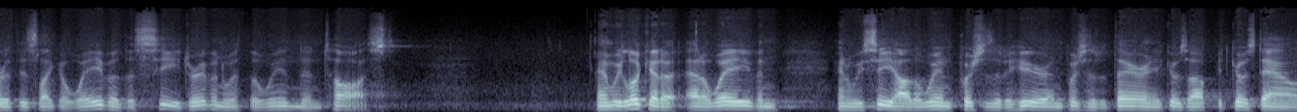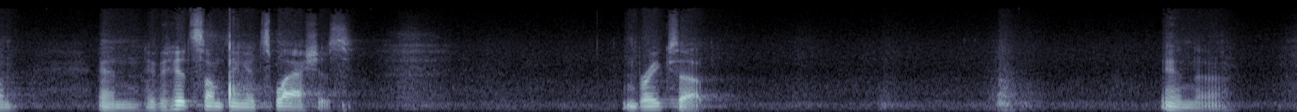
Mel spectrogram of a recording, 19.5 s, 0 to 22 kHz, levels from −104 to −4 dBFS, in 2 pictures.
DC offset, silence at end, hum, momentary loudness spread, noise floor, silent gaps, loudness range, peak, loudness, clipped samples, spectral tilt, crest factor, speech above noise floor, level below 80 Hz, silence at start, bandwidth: under 0.1%; 0.55 s; none; 17 LU; -70 dBFS; none; 11 LU; -12 dBFS; -33 LUFS; under 0.1%; -5.5 dB/octave; 22 dB; 38 dB; -78 dBFS; 0 s; 15.5 kHz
